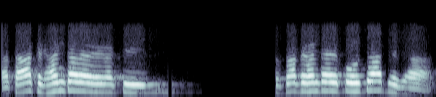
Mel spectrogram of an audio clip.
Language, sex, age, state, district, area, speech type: Hindi, male, 45-60, Bihar, Samastipur, rural, conversation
